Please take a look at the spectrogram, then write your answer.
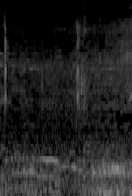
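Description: A Giribaz pigeon coos softly and low, its murmuring call sitting under steady background noise with no talking.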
